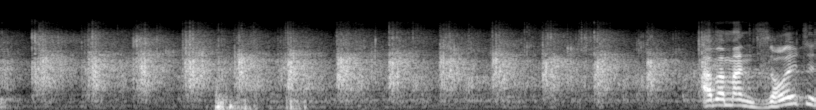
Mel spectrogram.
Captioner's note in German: Beifall SPD und Freie Demokraten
